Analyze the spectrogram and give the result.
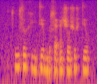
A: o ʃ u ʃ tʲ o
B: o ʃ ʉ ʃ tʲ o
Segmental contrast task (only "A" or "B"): A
